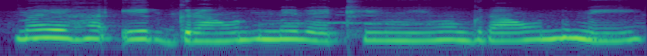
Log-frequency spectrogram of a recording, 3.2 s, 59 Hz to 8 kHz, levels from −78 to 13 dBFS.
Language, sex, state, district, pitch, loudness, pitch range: Hindi, female, Chhattisgarh, Raipur, 245 Hz, -16 LUFS, 230-265 Hz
